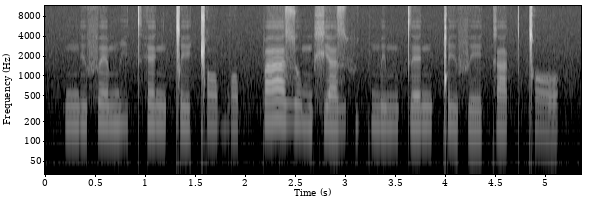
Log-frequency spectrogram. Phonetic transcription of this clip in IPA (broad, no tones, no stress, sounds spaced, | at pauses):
ŋ ɪ f ɛ m i t̪ʰ ɛ ŋ ǀ e ǁ ɔ b ɔ pː a z o m xʲ a z f i k m e m t̪ ɛ ŋ ǃ ɪ f e k a k ǀ ɔ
